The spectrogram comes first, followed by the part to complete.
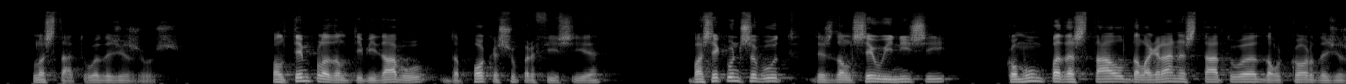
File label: Audio Catala; TIBIDABO; audioguies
